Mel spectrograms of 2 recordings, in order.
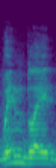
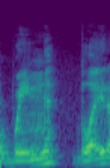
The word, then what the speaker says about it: Windblade: was by the way a lot of people call her wing blade i don't know why they say wing it's wind w-i-n-d i don't know where the kind of mispronunciation or whatever it comes from but it does exist it's wind blade um and it's so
